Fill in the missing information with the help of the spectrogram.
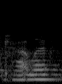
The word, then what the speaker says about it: Catlett: Elizabeth Catlett.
